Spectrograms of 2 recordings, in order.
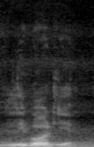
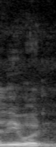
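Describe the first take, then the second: First: Said in the usual way. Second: "Libori" said the English way, final a dropped; English-style name. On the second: Shown as a demonstration. Teller shows the sister's name in English, "Libori" anglicized. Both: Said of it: "Yo le digo en inglés".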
